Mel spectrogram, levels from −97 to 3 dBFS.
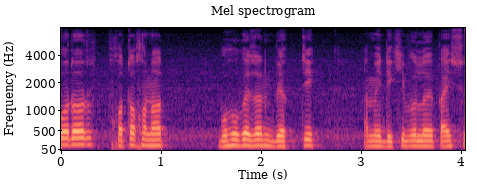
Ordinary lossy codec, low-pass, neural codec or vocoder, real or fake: none; none; none; real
